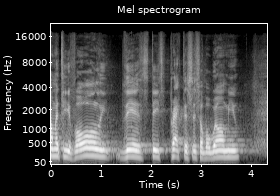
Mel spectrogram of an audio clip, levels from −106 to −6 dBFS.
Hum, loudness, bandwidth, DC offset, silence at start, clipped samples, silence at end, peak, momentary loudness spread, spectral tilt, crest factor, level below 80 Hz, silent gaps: none; -19 LUFS; 15.5 kHz; under 0.1%; 0 s; under 0.1%; 0.6 s; -4 dBFS; 9 LU; -6 dB/octave; 14 dB; -82 dBFS; none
